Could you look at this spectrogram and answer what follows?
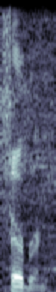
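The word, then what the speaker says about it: Fairbairn: just gonna i'm gonna this is gonna get butchered okay but it's fair burn i say you did a really good job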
